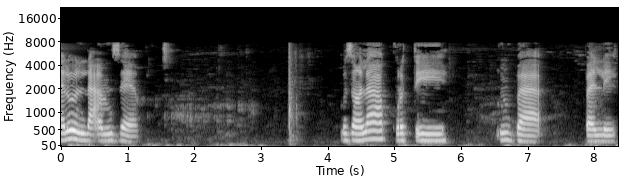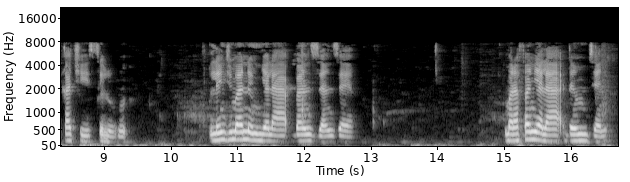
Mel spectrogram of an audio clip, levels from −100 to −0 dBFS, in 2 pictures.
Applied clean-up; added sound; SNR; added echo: classical method log-MMSE.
